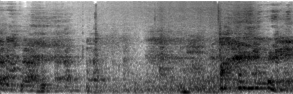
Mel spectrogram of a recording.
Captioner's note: laughs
